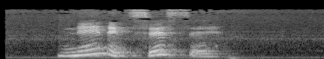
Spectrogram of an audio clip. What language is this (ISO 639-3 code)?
epo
